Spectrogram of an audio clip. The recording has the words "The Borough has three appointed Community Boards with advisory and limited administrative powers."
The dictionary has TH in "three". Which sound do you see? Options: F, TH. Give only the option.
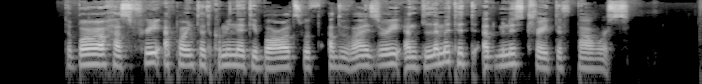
F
